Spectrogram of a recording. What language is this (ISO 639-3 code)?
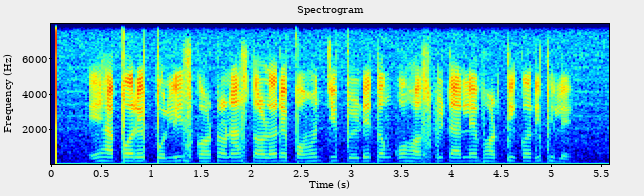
ori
